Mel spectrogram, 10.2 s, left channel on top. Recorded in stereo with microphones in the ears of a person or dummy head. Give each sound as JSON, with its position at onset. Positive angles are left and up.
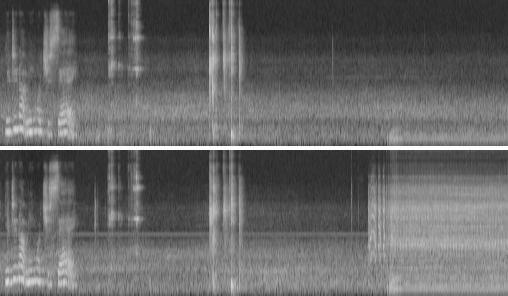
{"t": 0.1, "sound": "a woman speaking", "side_deg": -45, "distance_m": 0.9}
{"t": 2.1, "sound": "cutlery clinking", "side_deg": -35, "distance_m": 1.7}
{"t": 4.2, "sound": "a crack", "side_deg": 35, "distance_m": 0.6}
